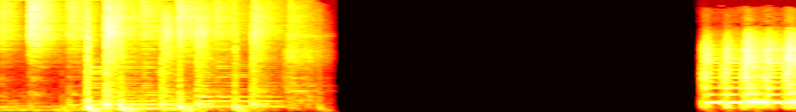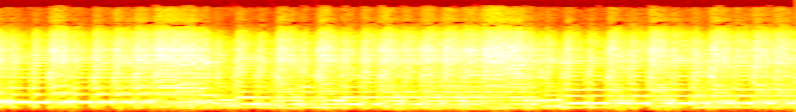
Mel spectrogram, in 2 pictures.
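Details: Rock music with guitar chords breaks off into about three seconds of silence, then a full band with electric guitar and drums resumes, loud and steady.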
